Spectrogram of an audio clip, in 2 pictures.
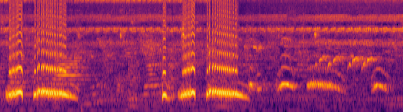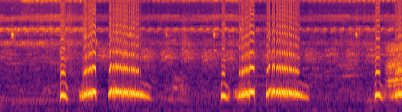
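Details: Spotted dove female calling for the male, producing four loud cooing phrases across ten seconds, each of short clipped notes ending in a long falling coo, with faint twittering from other birds in a lull.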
